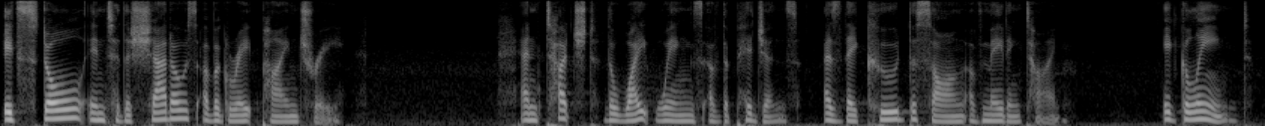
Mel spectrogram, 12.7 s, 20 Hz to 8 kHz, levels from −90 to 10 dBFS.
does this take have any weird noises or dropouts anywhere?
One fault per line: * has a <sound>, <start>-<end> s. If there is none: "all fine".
all fine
